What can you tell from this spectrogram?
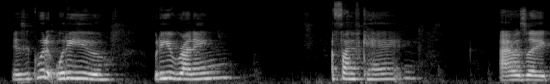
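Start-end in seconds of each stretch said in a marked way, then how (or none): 0.3-4.1 put-on teasing, needling, smug mocking tone. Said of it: "he literally said it like this, with, like, a smirk on his face".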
